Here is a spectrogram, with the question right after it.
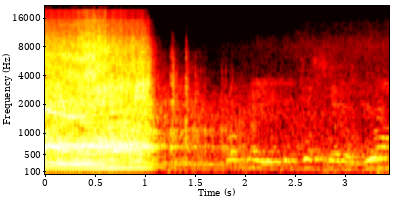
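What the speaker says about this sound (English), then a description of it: "You can just hear a whine on that supercharger." A Jaguar F-Type sports car at a supercar weekend roars close by for about a second, then drops to a quieter, lingering engine drone with a thin whine.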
